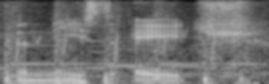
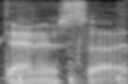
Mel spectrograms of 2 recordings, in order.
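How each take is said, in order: First: The name ends with a separate spoken letter. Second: The name ends with an added 'uh' vowel. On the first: The speaker calls it right. "it's Denise H" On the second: The speaker calls it wrong. "it's not Denisa"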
